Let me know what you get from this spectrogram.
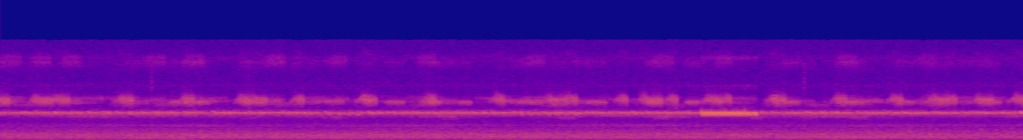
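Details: Crickets at night in an outdoor setting, a steady high-pitched continuous trill overlaid with rapid pulsed chirps, about four per second, and a brief louder shrill burst near the seventh second; no other sounds.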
